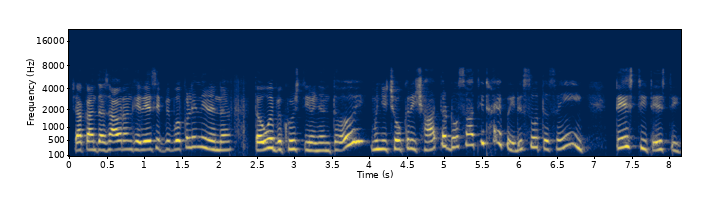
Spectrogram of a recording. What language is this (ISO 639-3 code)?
snd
